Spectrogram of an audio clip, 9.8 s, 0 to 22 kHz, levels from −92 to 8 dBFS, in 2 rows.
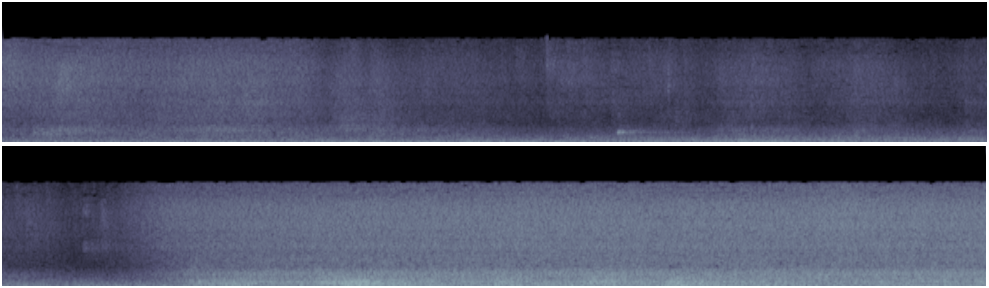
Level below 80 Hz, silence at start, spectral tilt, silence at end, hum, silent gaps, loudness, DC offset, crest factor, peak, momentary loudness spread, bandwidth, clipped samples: -54 dBFS; 0 s; -2 dB/octave; 0 s; none; none; -30 LUFS; under 0.1%; 18 dB; -16 dBFS; 15 LU; 16.5 kHz; under 0.1%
